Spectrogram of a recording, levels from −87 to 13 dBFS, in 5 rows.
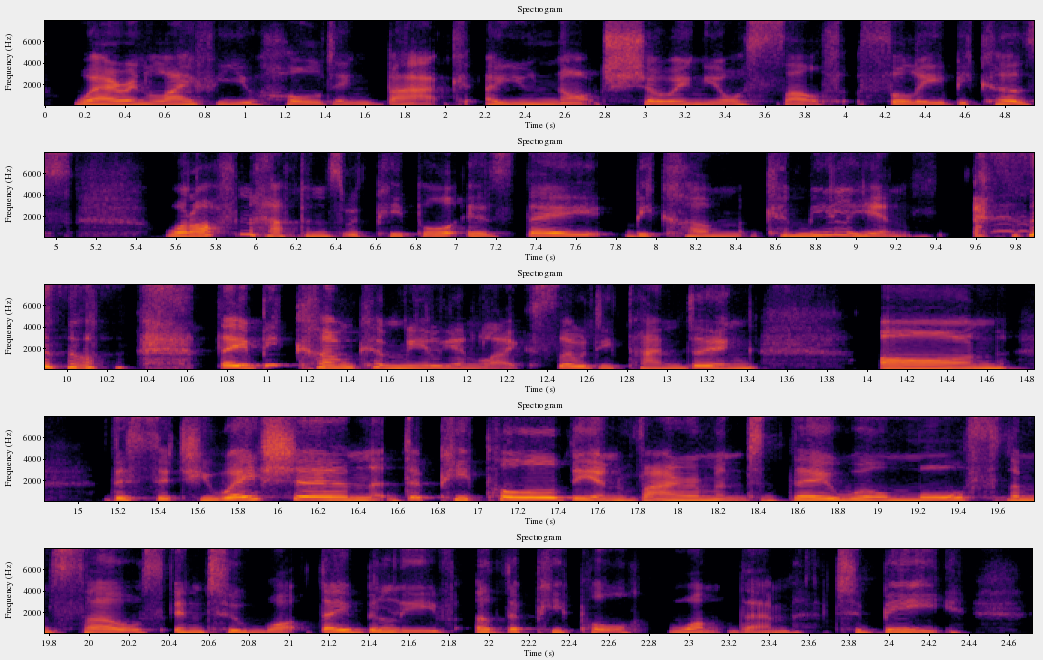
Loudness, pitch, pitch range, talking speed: -24 LUFS, 175 Hz, 160-205 Hz, 120 wpm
